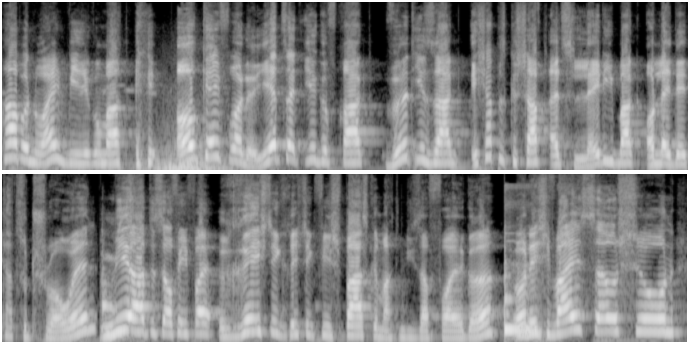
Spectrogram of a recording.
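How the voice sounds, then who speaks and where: A woman hosting a gaming video, giving excitable, dramatic commentary on a role-play game and constantly addressing her viewers. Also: fairly high pitch, normal speed.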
